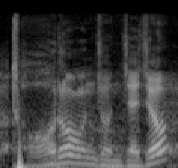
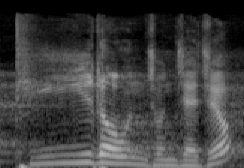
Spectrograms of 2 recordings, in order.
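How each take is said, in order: First: Said in the usual way. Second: With feeling. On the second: Shown as a demonstration. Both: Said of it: "느낌 살리자면".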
